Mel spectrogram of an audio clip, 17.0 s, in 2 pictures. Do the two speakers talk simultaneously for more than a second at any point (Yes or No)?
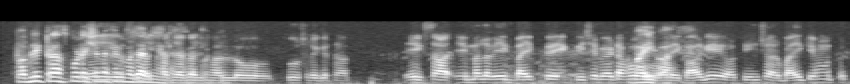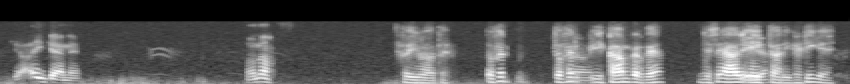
Yes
